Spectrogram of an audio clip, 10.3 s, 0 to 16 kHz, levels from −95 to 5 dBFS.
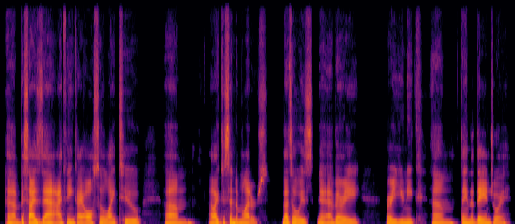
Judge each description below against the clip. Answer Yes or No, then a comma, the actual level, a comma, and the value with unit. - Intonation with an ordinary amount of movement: No, narrow, 1.7 semitones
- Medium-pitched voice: No, low, 115 Hz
